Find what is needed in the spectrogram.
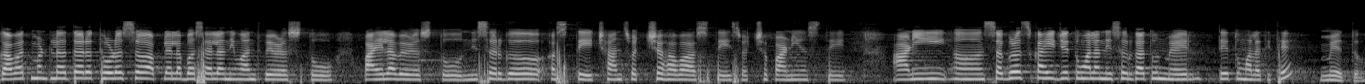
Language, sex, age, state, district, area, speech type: Marathi, female, 30-45, Maharashtra, Buldhana, rural, spontaneous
